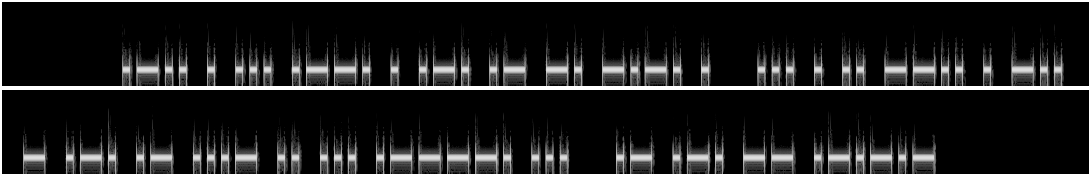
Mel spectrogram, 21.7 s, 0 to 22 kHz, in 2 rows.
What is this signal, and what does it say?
Morse code, heard as a keyed tone, about 17 wpm, 700 Hz. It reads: LESPERANCE SEIZED TRAVIS'S ARM.
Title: A Sound Of Thunder 17wpm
